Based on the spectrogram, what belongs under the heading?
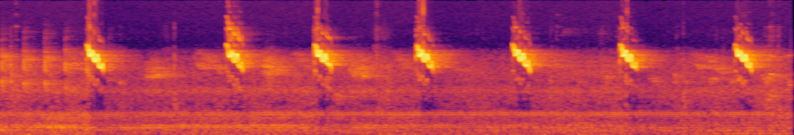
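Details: A white-eye with a yellow breast calls "ciak ciak": seven crisp, high downslurred notes roughly once a second, a soft steady hum in the background.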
